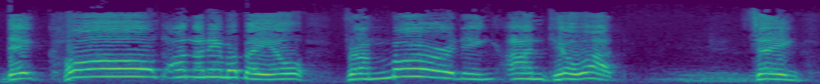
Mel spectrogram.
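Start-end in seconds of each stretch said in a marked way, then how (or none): none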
